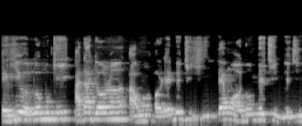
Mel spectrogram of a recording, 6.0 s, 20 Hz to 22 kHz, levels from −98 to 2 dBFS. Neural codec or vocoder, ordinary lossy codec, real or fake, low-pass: none; none; real; none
